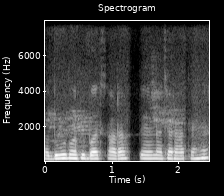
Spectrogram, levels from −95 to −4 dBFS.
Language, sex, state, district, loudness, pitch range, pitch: Chhattisgarhi, male, Chhattisgarh, Raigarh, -14 LUFS, 185-200 Hz, 190 Hz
